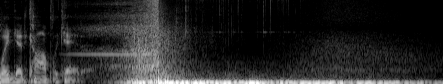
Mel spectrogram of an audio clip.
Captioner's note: impact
